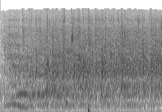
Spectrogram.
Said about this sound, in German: Und ja, das ist ein Applaus wert.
